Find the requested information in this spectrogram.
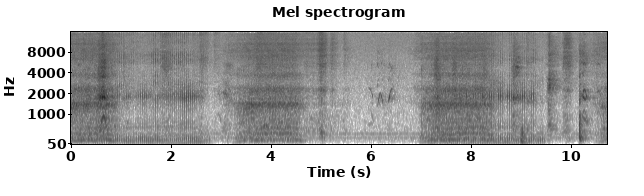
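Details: A man and a dog snoring together: long, loud, rattling snores alternating with quieter breathing; ordinary heavy snoring.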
